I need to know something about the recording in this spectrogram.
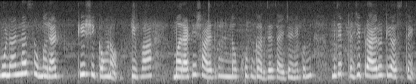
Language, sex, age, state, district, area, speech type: Marathi, female, 18-30, Maharashtra, Solapur, urban, spontaneous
